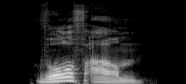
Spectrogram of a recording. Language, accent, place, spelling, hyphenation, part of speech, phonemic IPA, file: German, Germany, Berlin, Wurfarm, Wurf‧arm, noun, /ˈvʊʁfʔaʁm/, De-Wurfarm.ogg
- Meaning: throwing arm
